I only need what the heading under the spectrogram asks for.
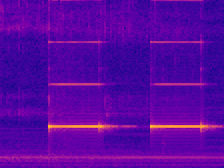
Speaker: If the sound is loud and clear, you're good to go.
